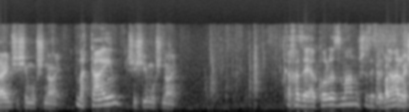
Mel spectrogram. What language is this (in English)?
Hebrew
